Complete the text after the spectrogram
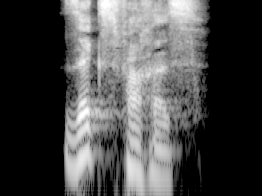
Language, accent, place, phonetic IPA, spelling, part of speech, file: German, Germany, Berlin, [ˈzɛksfaxəs], sechsfaches, adjective, De-sechsfaches.ogg
- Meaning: strong/mixed nominative/accusative neuter singular of sechsfach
